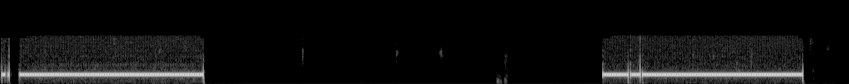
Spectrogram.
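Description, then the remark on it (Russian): A telephone ringback tone plays while a call connects to an operator: two long, steady electronic beeps, each about two seconds, separated by a four-second silence, clear on the line. “Соединяю с оператором.”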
